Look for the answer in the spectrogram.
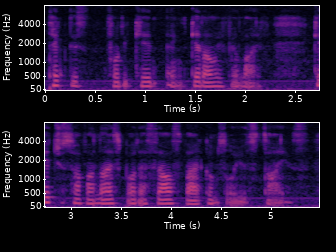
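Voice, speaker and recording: A male reader voices a quiet, menacing young man, cold, hard and dismissive, speaking soft and low in a steady tone at normal speed. His voice sits slightly high with a gravelly edge. It's a soft-spoken ASMR reading with a faint hum underneath.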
